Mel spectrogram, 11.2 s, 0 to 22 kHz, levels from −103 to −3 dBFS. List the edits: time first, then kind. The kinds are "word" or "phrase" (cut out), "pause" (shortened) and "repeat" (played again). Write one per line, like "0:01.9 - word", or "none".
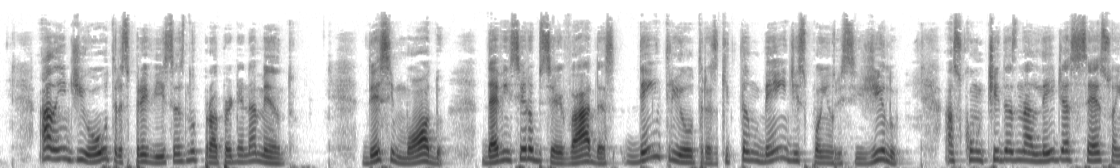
0:07.2 - word
0:08.3 - word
